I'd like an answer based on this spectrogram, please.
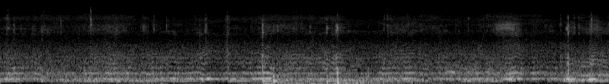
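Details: Honey bees at an 8-frame hive: a steady, low droning hum with layered tones that holds evenly for six seconds, broken only by a few faint clicks and knocks.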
